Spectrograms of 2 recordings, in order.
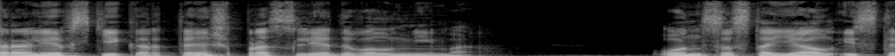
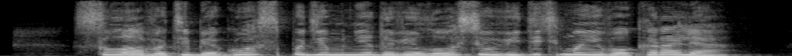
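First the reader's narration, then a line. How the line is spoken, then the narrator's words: Exclaiming. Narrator (Russian): воскликнула миссис Гарланд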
